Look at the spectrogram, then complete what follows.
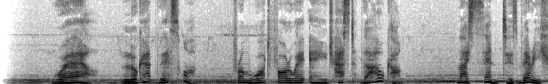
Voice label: character

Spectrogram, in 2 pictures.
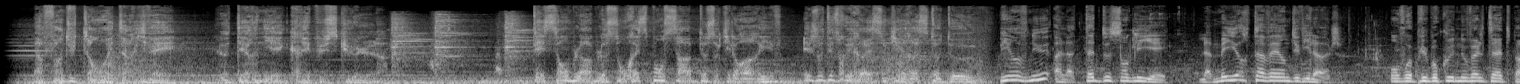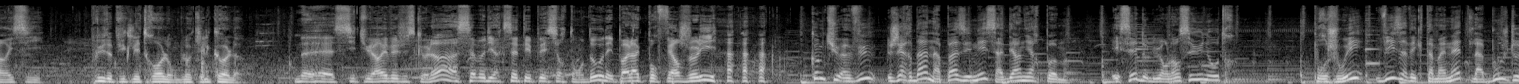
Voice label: french male video game

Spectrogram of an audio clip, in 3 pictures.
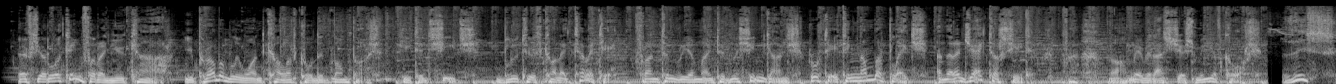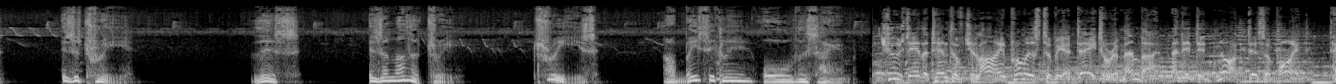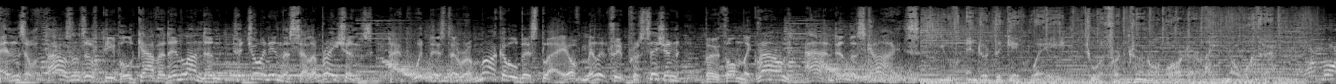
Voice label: characters, Scottish Male

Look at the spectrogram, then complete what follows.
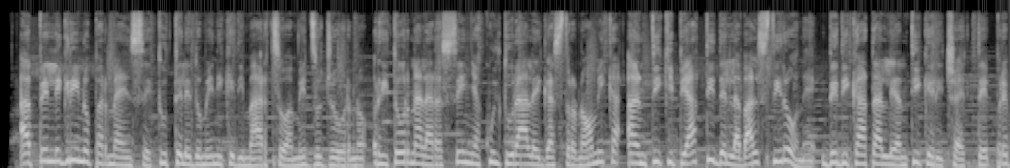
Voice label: Italian showreel, Italian Female Voice Artist

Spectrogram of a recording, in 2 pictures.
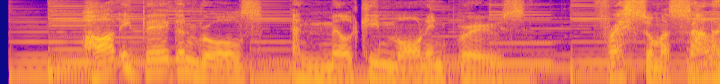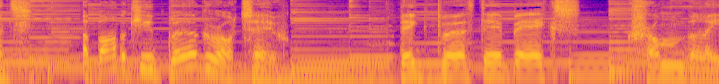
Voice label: commercial

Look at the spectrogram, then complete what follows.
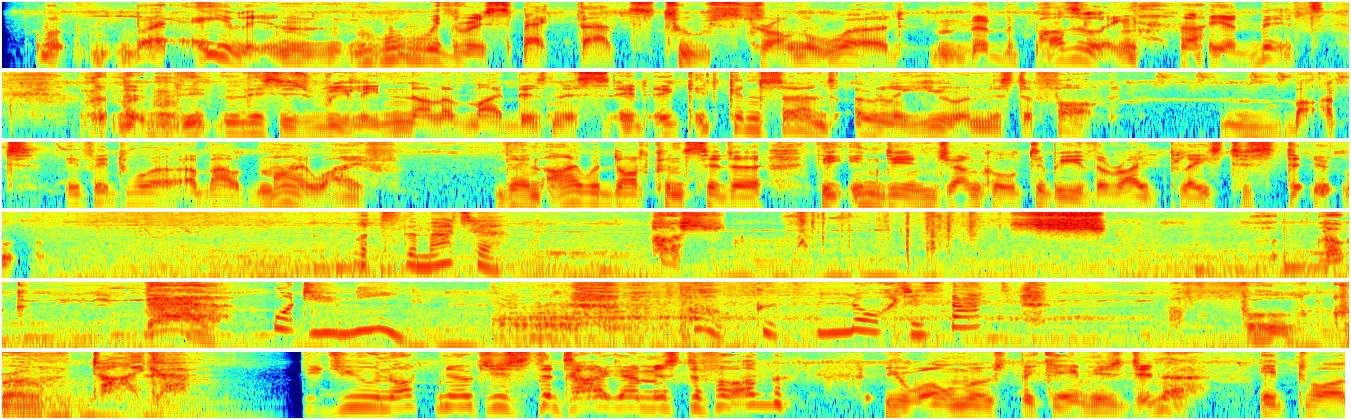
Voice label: scottish male character

